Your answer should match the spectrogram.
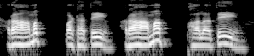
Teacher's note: तो वो जो उपधमानीय है उसका उच्चारण स्थान ओष्ठ है, वहां होंठ चल रहे हैं आपके।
